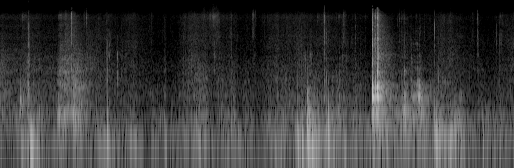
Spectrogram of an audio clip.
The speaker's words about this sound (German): Und ich tausche mal das Mikro.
